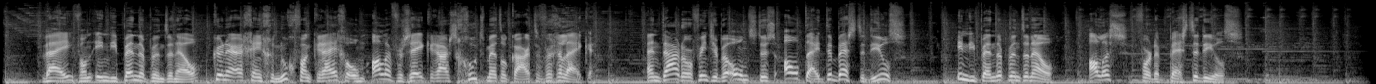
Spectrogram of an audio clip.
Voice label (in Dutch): Selling Up Vrolijk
